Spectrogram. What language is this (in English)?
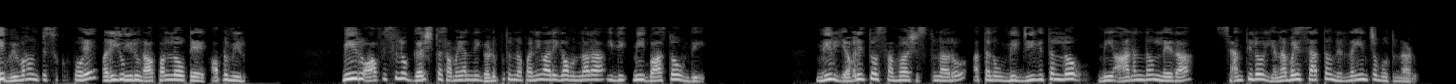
Telugu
